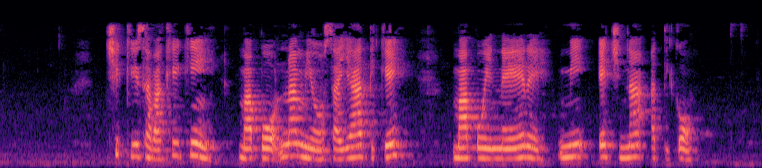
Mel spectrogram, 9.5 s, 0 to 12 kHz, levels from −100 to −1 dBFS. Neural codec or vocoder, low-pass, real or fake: none; 7.2 kHz; real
